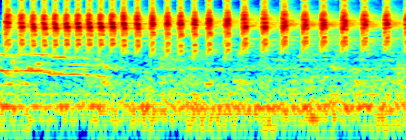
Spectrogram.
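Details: Spiderhunter singing a long burst, used to prompt young spiderhunters to sing: an unbroken, even stream of quick, sharp, high chips across four seconds, with a faint lower descending whistle near the start.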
